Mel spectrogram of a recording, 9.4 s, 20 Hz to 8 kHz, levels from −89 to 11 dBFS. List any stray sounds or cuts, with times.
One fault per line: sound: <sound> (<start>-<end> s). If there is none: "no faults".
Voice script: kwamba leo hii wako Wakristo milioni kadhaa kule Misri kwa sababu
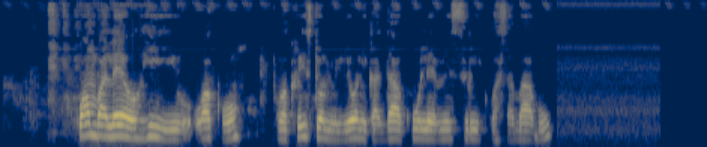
no faults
